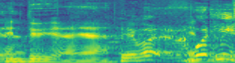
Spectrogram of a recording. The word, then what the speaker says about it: nduja: Describe, I can't, such words I've never even heard of, like Nuja, how do you say that? Nduja, yeah.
